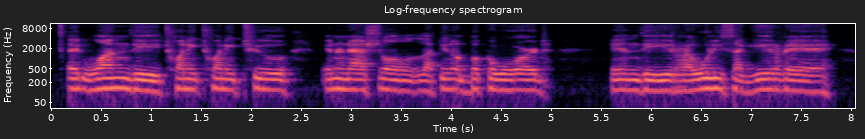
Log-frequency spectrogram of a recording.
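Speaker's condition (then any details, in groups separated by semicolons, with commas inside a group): No condition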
